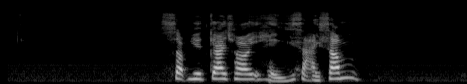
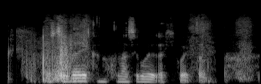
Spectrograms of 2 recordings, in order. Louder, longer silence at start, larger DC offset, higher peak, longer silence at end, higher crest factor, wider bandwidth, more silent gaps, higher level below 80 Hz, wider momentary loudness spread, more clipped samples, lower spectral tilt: about the same, -23 LUFS vs -25 LUFS; first, 1.65 s vs 0.1 s; neither; about the same, -4 dBFS vs -4 dBFS; first, 1.1 s vs 0.1 s; about the same, 22 dB vs 22 dB; about the same, 12.5 kHz vs 11.5 kHz; neither; second, -84 dBFS vs -64 dBFS; second, 9 LU vs 18 LU; neither; about the same, -4 dB/octave vs -5 dB/octave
